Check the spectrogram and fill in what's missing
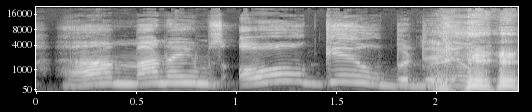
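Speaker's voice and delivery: very slow, drawn-out, high kids' cartoon goat voice. Joking about a combined last name: little cartoon goat voice. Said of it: "like a little goat on a farm in a kid's cartoon going".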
